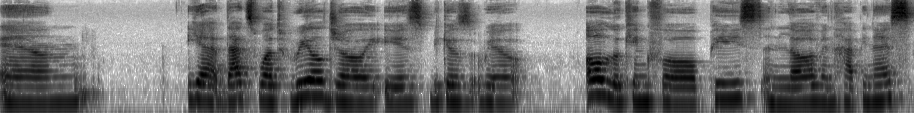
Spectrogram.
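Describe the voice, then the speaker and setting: Speaking very slowly at a medium pitch, a woman delivers her words in a monotone, flat way with a dark, mellow tone. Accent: French. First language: French. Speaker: minimalism vlogger. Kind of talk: casual monologue. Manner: halting.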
